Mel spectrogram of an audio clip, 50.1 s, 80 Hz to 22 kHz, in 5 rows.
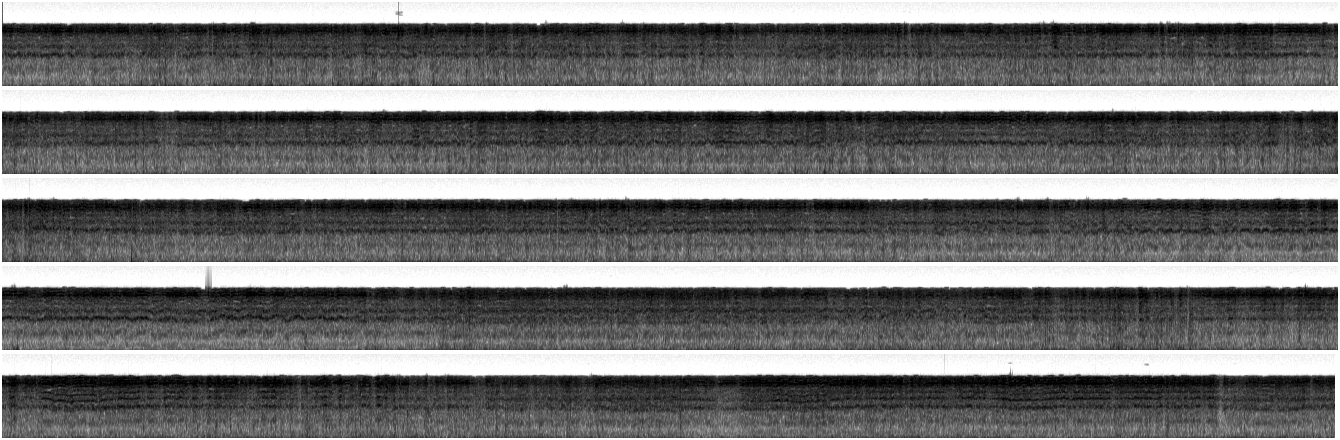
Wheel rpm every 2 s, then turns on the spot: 230, 230, 230, 230, 220, 230, 210, 210, 220, 220, 230, 230, 230, 220, 210, 220, 230, 210, 220, 230, 230, 230, 210, 230, 220.
none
